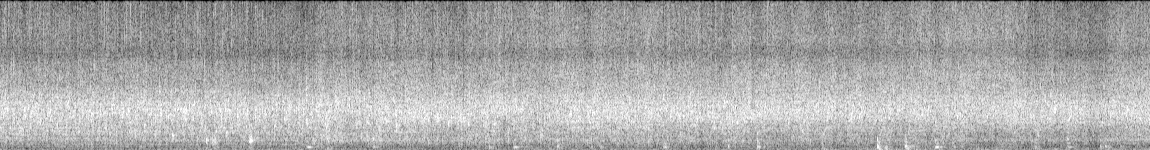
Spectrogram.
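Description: Cubed lamb sizzling steadily in hot oil in a wok as it is browned, the first step of the stew. A wooden spatula stirs it, with small scrapes and taps against the pan that come more often in the second half.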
